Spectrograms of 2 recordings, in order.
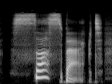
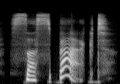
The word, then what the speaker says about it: suspect: As a noun, stress the first syllable, suspect. As a verb, stress the second, suspect.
